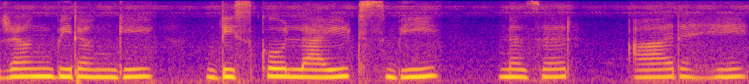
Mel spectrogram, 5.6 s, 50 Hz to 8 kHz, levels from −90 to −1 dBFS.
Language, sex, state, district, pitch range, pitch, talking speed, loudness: Hindi, female, Chhattisgarh, Raipur, 225-235 Hz, 230 Hz, 85 wpm, -15 LUFS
